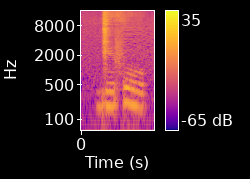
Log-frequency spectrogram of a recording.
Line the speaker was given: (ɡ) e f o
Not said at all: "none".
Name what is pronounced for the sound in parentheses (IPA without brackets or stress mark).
ɡ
